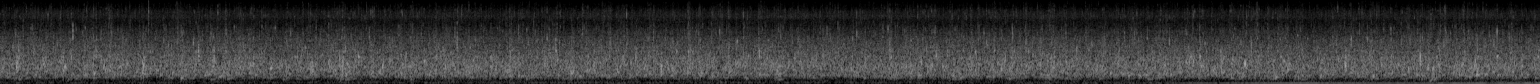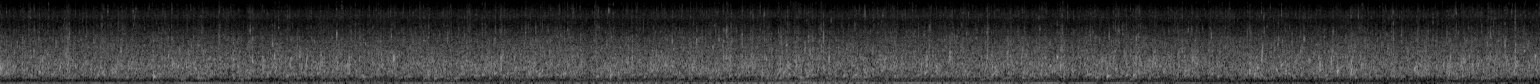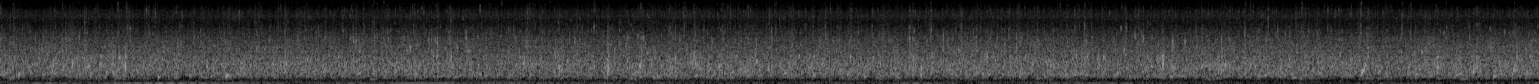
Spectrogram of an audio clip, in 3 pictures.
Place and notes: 中路坑溪, 桃米里 - Stream sound
The sound of water streams
Zoom H2n MS+XY
Puli Township, 投68鄉道73號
